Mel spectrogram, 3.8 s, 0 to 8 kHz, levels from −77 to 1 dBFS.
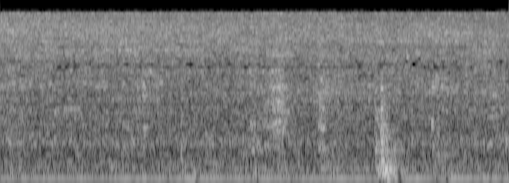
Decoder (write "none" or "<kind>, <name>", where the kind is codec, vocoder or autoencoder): none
